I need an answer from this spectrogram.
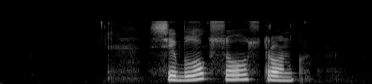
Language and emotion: Russian, neutral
